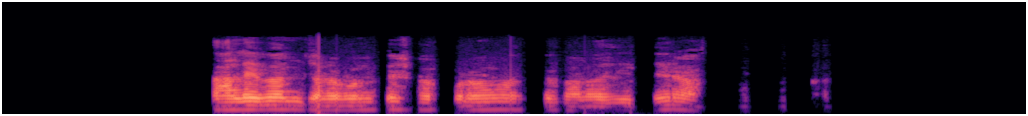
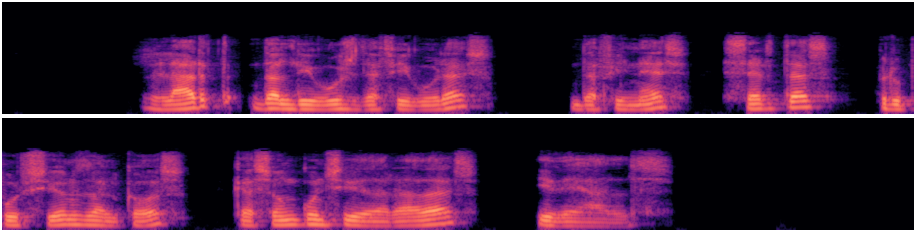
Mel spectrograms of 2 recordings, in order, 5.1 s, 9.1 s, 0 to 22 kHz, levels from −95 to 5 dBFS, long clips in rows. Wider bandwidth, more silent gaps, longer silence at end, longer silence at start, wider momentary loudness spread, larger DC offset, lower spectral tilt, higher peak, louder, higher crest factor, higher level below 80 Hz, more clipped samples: about the same, 7.2 kHz vs 7.8 kHz; second, 2.19-2.26 s, 2.63-2.70 s vs 2.53-2.83 s, 4.32-4.36 s, 7.02-7.22 s; first, 1.65 s vs 1.25 s; first, 1.05 s vs 0.7 s; about the same, 10 LU vs 12 LU; neither; about the same, -5 dB/octave vs -5.5 dB/octave; about the same, -4 dBFS vs -6 dBFS; about the same, -24 LUFS vs -24 LUFS; about the same, 22 dB vs 20 dB; about the same, -68 dBFS vs -64 dBFS; neither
